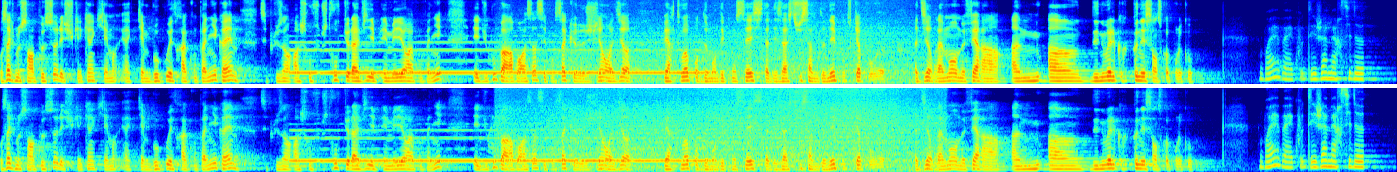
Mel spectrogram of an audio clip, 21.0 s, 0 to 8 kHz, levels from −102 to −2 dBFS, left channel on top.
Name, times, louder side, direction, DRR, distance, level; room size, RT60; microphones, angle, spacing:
voice 1, 0.0-9.5 10.0-13.3 13.7-17.9, left 3 dB, 60° left, 0.8 m, -29 dB
Wind instrument woodwind instrument, 4.3-10.7, left 1 dB, 20° left, 1.1 m, -34 dB
voice 2, 7.1-7.5 18.9-20.5, right 4 dB, 65° right, 0.7 m, -38 dB
sound 1, 7.4-14.2, right 4 dB, 90° right, 2.4 m, -42 dB
sound 2, 8.1-14.0, equal, 25° right, 2.8 m, -54 dB
24.5 x 17.5 x 9.8 m
head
